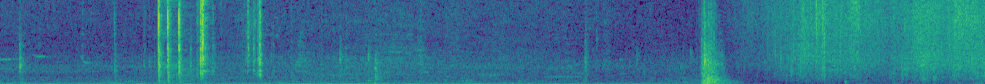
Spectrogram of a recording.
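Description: Low rumble inside a car, with a few sharp clicks about a second in, then a car door shut with a loud thump about three and a half seconds in. After the thump the rumble is gone and only quieter open-air background remains.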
